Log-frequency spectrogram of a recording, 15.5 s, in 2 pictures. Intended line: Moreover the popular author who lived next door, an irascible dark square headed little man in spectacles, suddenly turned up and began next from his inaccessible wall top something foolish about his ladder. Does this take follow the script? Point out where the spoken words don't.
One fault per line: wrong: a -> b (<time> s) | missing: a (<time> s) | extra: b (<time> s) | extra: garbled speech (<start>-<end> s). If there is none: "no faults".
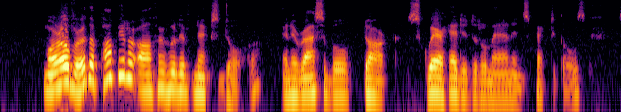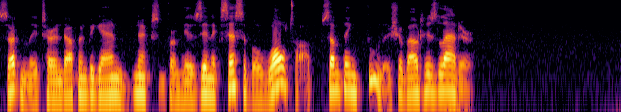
no faults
